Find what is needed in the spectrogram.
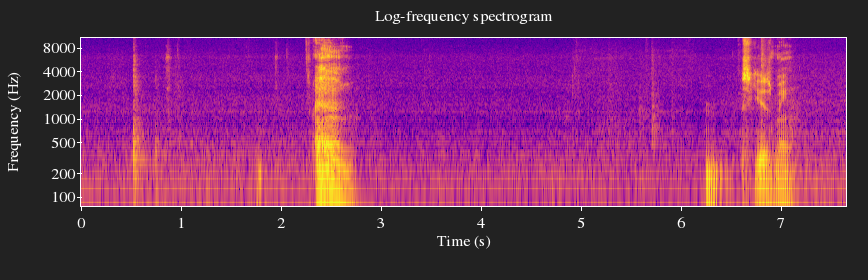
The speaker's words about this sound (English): Excuse me, I belched.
